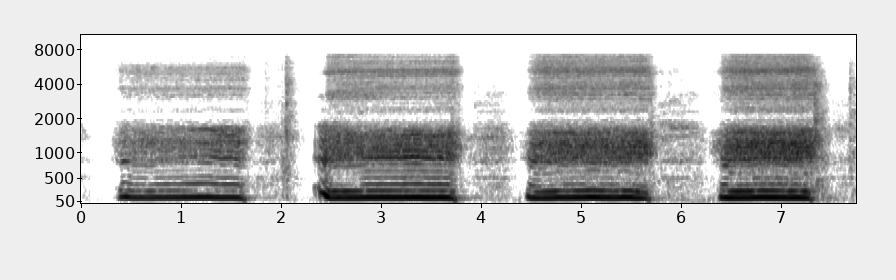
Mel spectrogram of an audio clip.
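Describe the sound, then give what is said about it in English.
Four long, buzzy honks from a goose call, blown with air pushed from the base of the throat rather than the lips, each held about a second and a half at a steady low pitch with a raspy, airy edge, separated by brief pauses. No talking. “Not a lot of voice inflection, but you'll hear the air pushing from the push point of the base of the throat, not the lips.”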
